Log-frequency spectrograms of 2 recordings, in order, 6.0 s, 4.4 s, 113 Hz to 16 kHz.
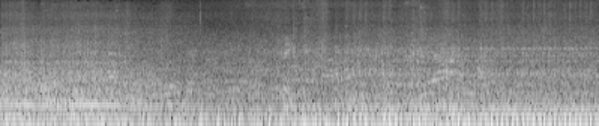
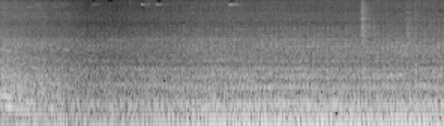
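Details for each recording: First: Yamaha Soul GT 125 scooter with throttle complaint: the engine stumbles and surges unevenly as the throttle opens and loses power, never pulling cleanly. Carb cleaner is used for cleaning. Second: Yamaha Soul GT 125 scooter, previously hesitating, bogging and lacking power, after cleaning the dirty injector with carb cleaner: engine revs up smoothly and evenly with no stumble or misfire, clean free throttle response; normal revving.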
